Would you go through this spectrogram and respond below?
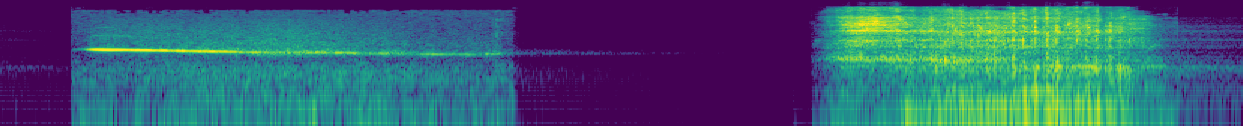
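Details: Sleeping dog snoring: two noisy breaths, the first with a thin falling whistle, the second a louder rough snort.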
